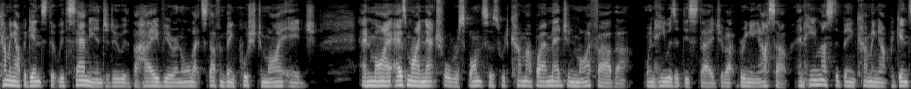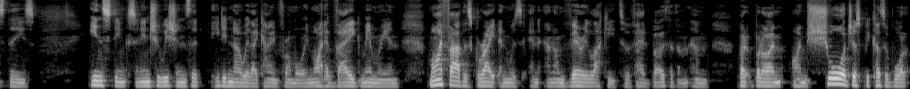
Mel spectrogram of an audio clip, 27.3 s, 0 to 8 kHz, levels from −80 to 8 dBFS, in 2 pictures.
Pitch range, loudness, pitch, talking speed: 115-135 Hz, -21 LUFS, 125 Hz, 215 wpm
